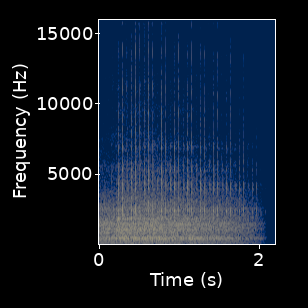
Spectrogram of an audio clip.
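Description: Film projector sound effect: a steady mechanical whir with a low hum and rapid, evenly spaced clicking, fading out near the end.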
